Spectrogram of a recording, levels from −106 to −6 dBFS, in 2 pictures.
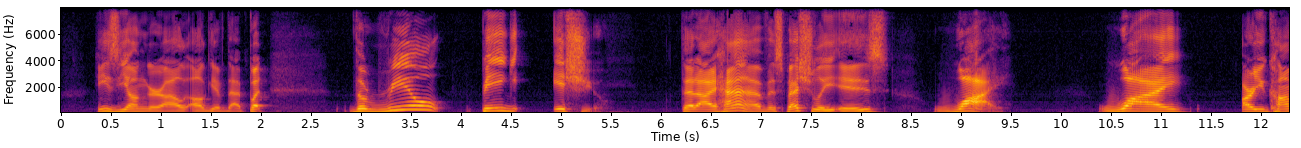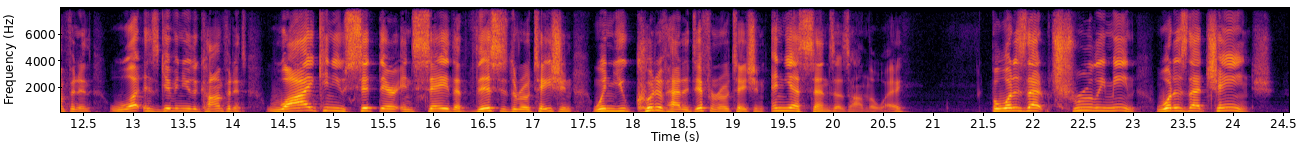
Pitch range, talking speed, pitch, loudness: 135-195 Hz, 155 wpm, 170 Hz, -26 LUFS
